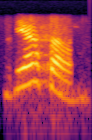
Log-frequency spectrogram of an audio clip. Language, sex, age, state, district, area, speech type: Hindi, female, 45-60, Uttar Pradesh, Mau, urban, conversation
